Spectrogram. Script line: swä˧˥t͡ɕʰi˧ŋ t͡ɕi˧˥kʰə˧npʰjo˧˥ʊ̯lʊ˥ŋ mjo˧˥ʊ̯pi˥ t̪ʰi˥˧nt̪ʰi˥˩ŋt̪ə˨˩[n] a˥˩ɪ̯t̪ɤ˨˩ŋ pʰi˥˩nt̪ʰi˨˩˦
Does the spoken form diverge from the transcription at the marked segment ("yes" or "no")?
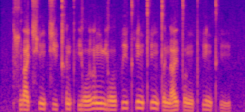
no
